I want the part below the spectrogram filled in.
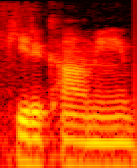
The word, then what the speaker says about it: Kitakami: I think it's Kitakami, but I'm probably mispronouncing that. – I think that's right. That sounds right.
